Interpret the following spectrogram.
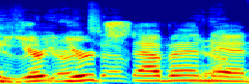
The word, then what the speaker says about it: Yurtseven: Is that how you pronounce his name? Yeah, Yurtseven and Mike Watkins.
